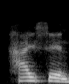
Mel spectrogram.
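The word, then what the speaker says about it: heißen: যেমন স্টাসে, স্টাসে, ফুস, হাইসেন, সবগুলো দেখেন অ্যাসেট কিন্তু স এর মতো করে, মানে হালকা একটু মোটা স এর মতো করে, স্পষ্ট স হবে না কিন্তু।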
